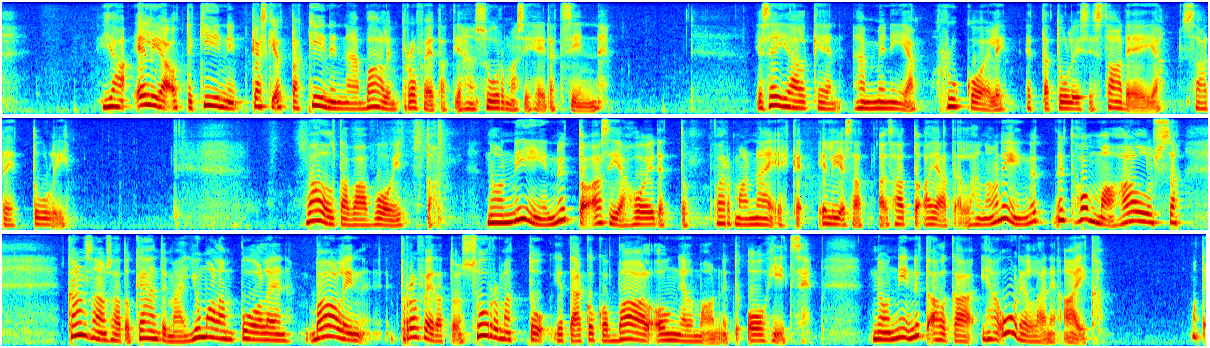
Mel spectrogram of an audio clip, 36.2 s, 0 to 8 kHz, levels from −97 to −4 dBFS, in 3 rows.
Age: 40-59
